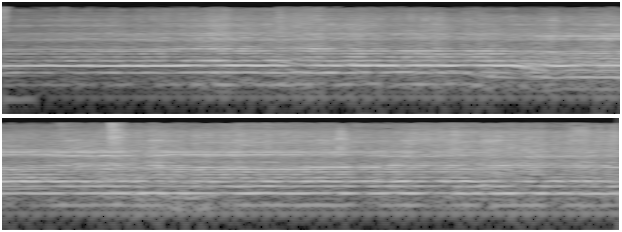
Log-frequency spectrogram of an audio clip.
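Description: Tibetan Buddhist monks chanting together in long held notes, the lower voice stepping down in pitch about two and a half seconds in.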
